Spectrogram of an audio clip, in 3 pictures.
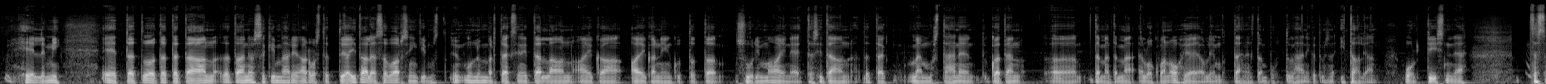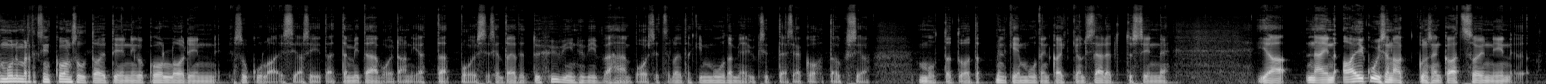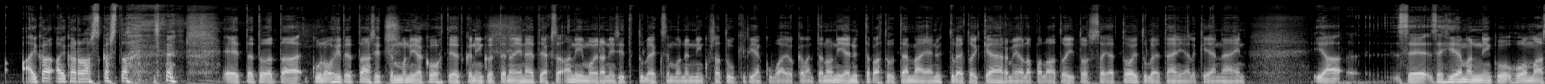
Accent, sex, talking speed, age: native, male, 185 wpm, 30-49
